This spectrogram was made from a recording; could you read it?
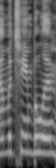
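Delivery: shaky, high, rough voice, only half landing. Giving a red carpet take on someone, Joan Rivers voice. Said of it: "I gotta work on my Joan voice".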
